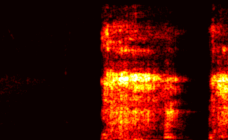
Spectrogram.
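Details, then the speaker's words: Harsh adult cough followed by a second, cut-off cough; the person says the cough is on the chest and will not go away. "laughter excuse me coughing people but I don't know if you can hear it on my chest but it just will not go"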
